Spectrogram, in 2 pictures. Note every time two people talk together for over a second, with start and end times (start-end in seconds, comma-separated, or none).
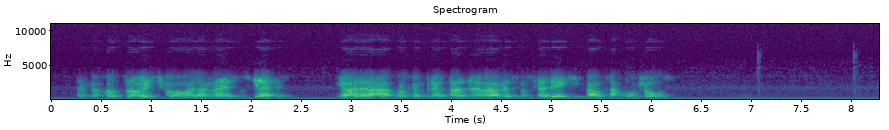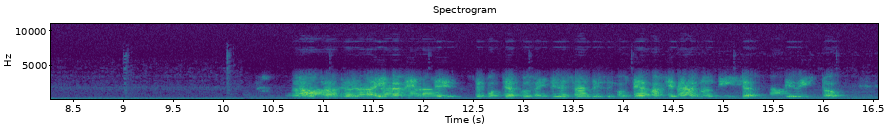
10.7-12.3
